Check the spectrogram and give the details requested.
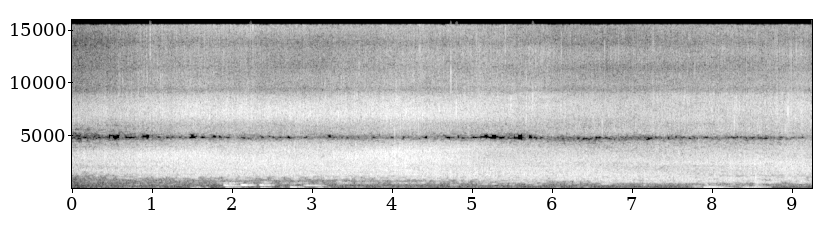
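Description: Boiled buffalo tripe sizzling steadily in hot oil in a wok over a high gas flame, still wet with the water it gives off; the sizzle grows a little louder over the first second or two.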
